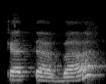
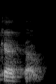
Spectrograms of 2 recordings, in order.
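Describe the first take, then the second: First: The word ends with a final vowel sound. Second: The word ends without a final vowel sound. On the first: This is the standard formal form. "In M S A, it is kataba, exactly with all these accents" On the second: This is the everyday dialect form. "in dialect, we don't say the last accent"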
